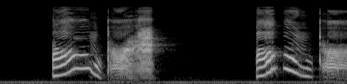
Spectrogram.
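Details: Eclectus parrot speaking two short phrases in a nasal, voice-like tone, each made of a wavering syllable followed by a rougher, breathier one, separated by a second and a half of quiet.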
